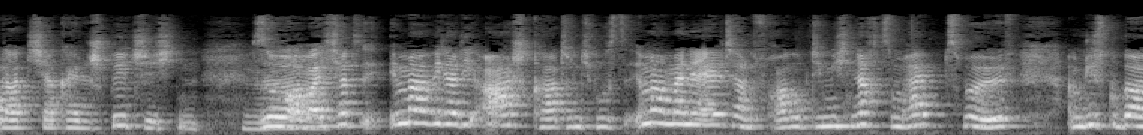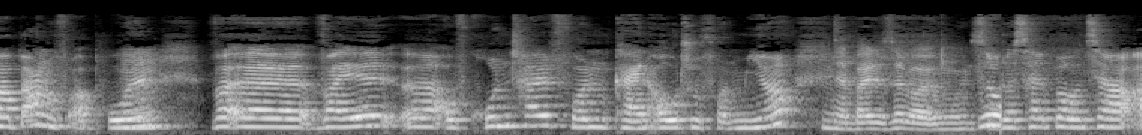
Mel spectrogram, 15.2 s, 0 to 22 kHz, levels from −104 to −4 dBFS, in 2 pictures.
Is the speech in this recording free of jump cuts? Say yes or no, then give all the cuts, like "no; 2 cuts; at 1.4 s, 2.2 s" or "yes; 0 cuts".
no; 2 cuts; at 13.2 s, 14.3 s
